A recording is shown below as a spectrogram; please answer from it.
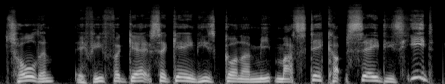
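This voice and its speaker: A man voicing a gruff, folksy old man from the west in a tabletop game. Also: a little high, animated, moderate pace, a little mellow, no echo, clean studio sound, close to an everyday voice. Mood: grumpy.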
